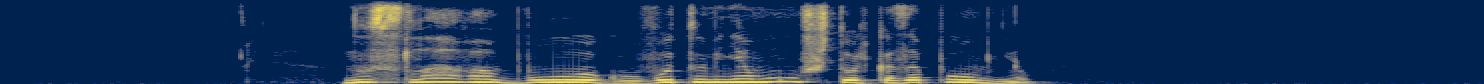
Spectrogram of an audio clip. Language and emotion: Russian, positive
